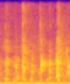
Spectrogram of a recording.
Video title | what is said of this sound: DWV Glue for Plumbing Pipe | i take this regular and i shake it here can you hear how liquidy that is versus your heavy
